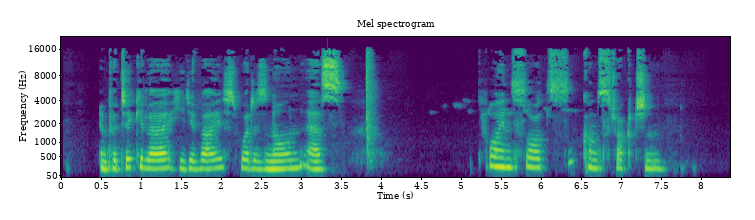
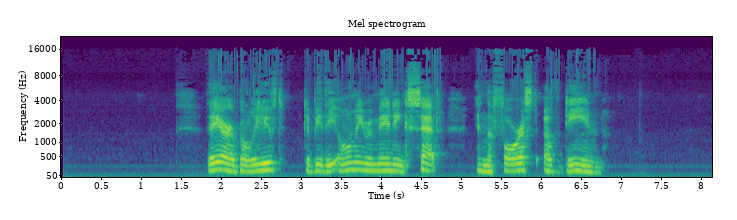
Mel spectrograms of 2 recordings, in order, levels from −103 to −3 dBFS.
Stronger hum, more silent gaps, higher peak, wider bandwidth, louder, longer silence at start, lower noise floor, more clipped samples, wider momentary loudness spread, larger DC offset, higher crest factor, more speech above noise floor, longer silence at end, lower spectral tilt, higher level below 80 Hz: neither; neither; about the same, 0 dBFS vs -2 dBFS; about the same, 16.5 kHz vs 16.5 kHz; about the same, -19 LUFS vs -19 LUFS; second, 0.5 s vs 1.55 s; first, -77 dBFS vs -59 dBFS; neither; about the same, 14 LU vs 12 LU; neither; about the same, 22 dB vs 20 dB; first, 57 dB vs 40 dB; second, 0.8 s vs 1.35 s; second, -3 dB/octave vs -5 dB/octave; second, -66 dBFS vs -52 dBFS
